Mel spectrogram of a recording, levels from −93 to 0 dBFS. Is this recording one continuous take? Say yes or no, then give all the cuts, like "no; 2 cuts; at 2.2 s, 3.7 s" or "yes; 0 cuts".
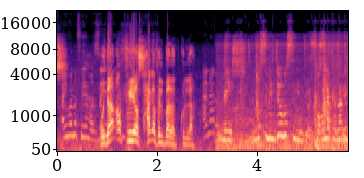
no; 1 cut; at 3.1 s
